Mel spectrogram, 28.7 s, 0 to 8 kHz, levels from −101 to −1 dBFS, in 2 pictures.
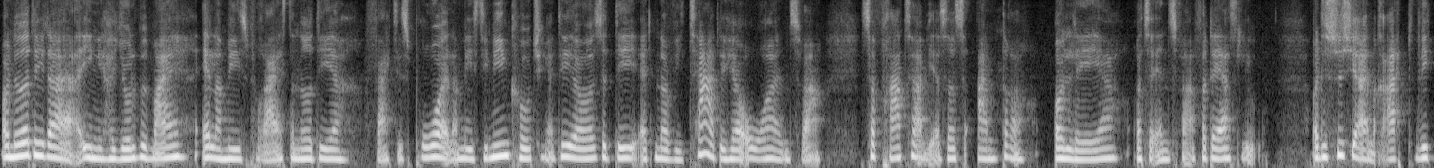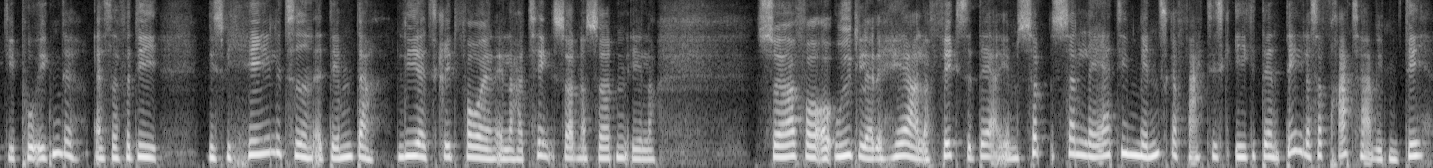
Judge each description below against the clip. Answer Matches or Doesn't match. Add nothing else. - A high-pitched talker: Matches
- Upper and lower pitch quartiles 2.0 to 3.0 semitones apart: Doesn't match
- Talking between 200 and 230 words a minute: Matches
